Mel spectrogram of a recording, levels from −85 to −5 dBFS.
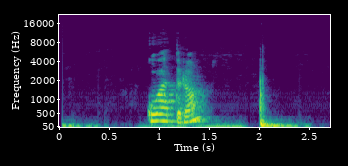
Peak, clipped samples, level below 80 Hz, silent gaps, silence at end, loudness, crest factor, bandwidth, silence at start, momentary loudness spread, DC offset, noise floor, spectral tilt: -2 dBFS; under 0.1%; -26 dBFS; none; 0.2 s; -15 LUFS; 16 dB; 6.2 kHz; 0.05 s; 24 LU; under 0.1%; -45 dBFS; -9.5 dB/octave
